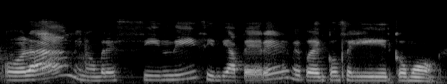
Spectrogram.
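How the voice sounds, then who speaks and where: A woman's voice: medium pitch, a little slow, creaky, slightly rough, muffled recording. A woman in her thirties from Puerto Rico with a Puerto Rican Spanish accent, a guest talking reflectively in a casual interview, with lots of fillers and hedging. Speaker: guest, fashion blogger.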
